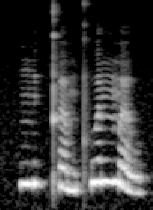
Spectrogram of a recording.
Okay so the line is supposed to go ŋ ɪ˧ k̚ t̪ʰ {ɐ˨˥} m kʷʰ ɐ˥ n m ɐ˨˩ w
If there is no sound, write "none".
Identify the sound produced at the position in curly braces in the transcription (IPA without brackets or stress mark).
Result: ɐ˨˩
